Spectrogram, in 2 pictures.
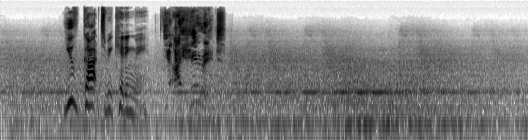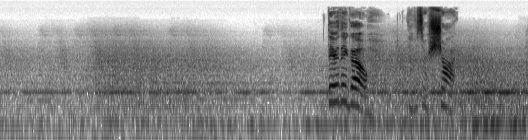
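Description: Whales call underwater with short, sliding squeals and clicks.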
